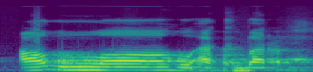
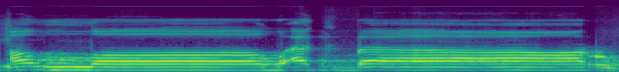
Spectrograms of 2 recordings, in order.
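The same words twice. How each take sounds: First: The vowel in 'bar' is kept short. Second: The vowel in 'bar' is drawn out long. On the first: God is the greatest. The speaker calls it right. "yang benar adalah Allahu Akbar. Angbar gitu ya. Tidak boleh bar" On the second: It changes the meaning into something blasphemous. The speaker calls it wrong. "memanjangkan kalimat bar di dalam Allahu Akbar"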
